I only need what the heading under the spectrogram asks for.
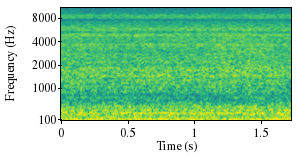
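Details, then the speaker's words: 2014 Hyundai Sonata 2.4L just after upper timing chain replacement: engine starts right up and idles steadily and evenly with no misfires, no tick and no check engine light; healthy idle. "we completed the uh installation of the engine starts right up uh no Mis fires I don't hear no misfires no checking your light on"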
